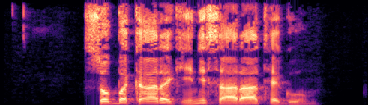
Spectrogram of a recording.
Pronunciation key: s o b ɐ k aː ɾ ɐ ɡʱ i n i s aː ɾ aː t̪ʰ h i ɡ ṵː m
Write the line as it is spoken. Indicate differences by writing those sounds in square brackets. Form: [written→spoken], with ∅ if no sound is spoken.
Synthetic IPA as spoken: s o b ɐ k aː ɾ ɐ ɡʱ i n i s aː ɾ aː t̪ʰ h [i→e] ɡ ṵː m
